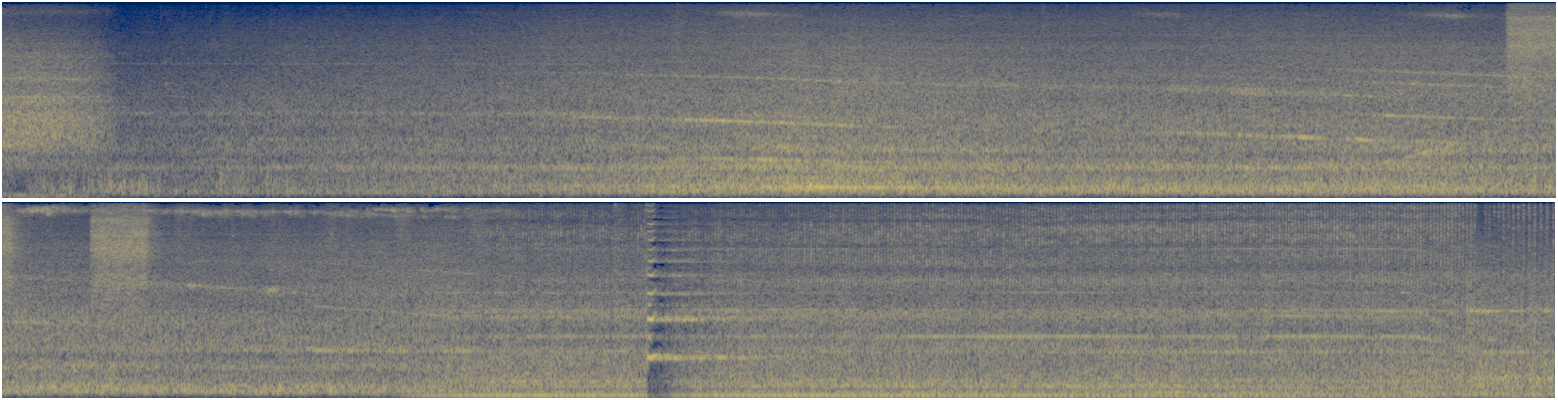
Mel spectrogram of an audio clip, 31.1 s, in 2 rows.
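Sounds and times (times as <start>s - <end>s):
train rolling past: 0.0s - 31.0s
wheel-on-rail tones sliding in pitch: 17.2s - 31.0s.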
